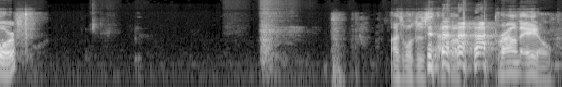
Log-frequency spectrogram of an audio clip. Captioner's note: laughter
